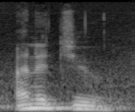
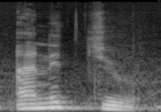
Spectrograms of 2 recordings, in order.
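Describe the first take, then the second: The two takes are said the same way.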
